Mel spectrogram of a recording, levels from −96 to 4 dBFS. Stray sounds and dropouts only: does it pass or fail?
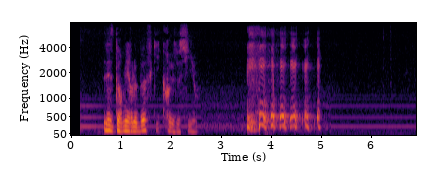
fail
